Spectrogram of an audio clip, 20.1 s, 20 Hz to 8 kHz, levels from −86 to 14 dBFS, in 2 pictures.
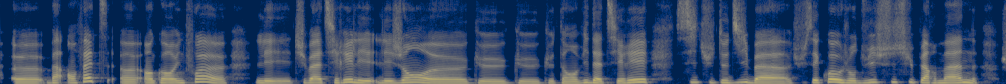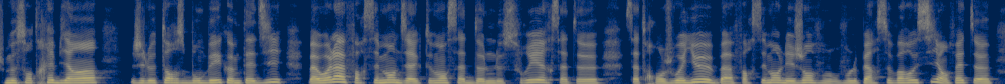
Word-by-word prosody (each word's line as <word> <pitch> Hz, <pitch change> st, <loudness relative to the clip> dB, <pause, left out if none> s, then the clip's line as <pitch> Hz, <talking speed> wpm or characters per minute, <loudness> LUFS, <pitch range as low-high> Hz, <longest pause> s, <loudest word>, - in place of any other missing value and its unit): Heu, 170 Hz, -1 st, +2 dB
bah, 185 Hz, +1 st, -1 dB
en -, -, +1 dB
fait, 320 Hz, +5 st, +1 dB
heu, 170 Hz, 0 st, 0 dB
encore 180 Hz, 0 st, +3 dB
une 185 Hz, +1 st, -1 dB
fois, 225 Hz, -4 st, +1 dB
heu, -, -, -11 dB, 0.3 s
les, 170 Hz, -2 st, -1 dB
tu 170 Hz, +1 st, -9 dB
vas 185 Hz, -, +4 dB
attirer 185 Hz, +6 st, +1 dB
les 185 Hz, -5 st, +2 dB
les 175 Hz, 0 st, -1 dB
gens, 220 Hz, +3 st, +2 dB
heu, 165 Hz, -2 st, +2 dB
que 160 Hz, -1 st, -2 dB
que 160 Hz, -2 st, -5 dB
que 165 Hz, +2 st, -8 dB
tu 165 Hz, -, -9 dB
as 165 Hz, -, 0 dB
envie 165 Hz, +6 st, -1 dB
d'attirer, 195 Hz, +6 st, +3 dB, 0.2 s
si 225 Hz, -2 st, -2 dB
tu 215 Hz, -3 st, -8 dB
te 200 Hz, -, -5 dB
dis: 200 Hz, +5 st, -1 dB
«Bah, 165 Hz, -4 st, +3 dB
tu 170 Hz, -, -16 dB
sais 205 Hz, -1 st, +1 dB
quoi? 255 Hz, +6 st, +5 dB
Aujourd'hui, 195 Hz, -2 st, +2 dB
je 225 Hz, -, -6 dB
suis 240 Hz, 0 st, -3 dB
superman, 200 Hz, -4 st, +1 dB, 0.2 s
je 190 Hz, -, -8 dB
me 195 Hz, -, +3 dB
sens 195 Hz, +1 st, -3 dB
très 220 Hz, +3 st, -1 dB
bien, 195 Hz, +3 st, +3 dB, 0.3 s
j'ai 185 Hz, +1 st, -5 dB
le 190 Hz, +1 st, 0 dB
torse 190 Hz, -2 st, 0 dB
bombé», 185 Hz, +4 st, 0 dB
comme 185 Hz, -4 st, 0 dB
tu 185 Hz, -, -1 dB
as 180 Hz, -, +1 dB
dit. 225 Hz, +7 st, -3 dB, 0.3 s
Bah, 180 Hz, +1 st, +5 dB
voilà, 245 Hz, +6 st, +5 dB
forcément, 205 Hz, +2 st, 0 dB
directement, 185 Hz, +1 st, 0 dB
ça 185 Hz, -3 st, -1 dB
te 165 Hz, -, -6 dB
donne 170 Hz, 0 st, -1 dB
le 170 Hz, -, -4 dB
sourire, 215 Hz, +7 st, -1 dB
ça 165 Hz, -2 st, -4 dB
te 160 Hz, 0 st, -2 dB, 0.3 s
ça 170 Hz, -, -2 dB
te -, -, -15 dB
rend 175 Hz, 0 st, -2 dB
joyeux, 195 Hz, +8 st, +2 dB
bah 170 Hz, -5 st, 0 dB
forcément 175 Hz, +6 st, -3 dB
les 180 Hz, -3 st, 0 dB
gens 210 Hz, +4 st, 0 dB
vont 170 Hz, -3 st, -8 dB
vont 170 Hz, +1 st, -9 dB
le 180 Hz, -, -1 dB
percevoir 185 Hz, +3 st, -1 dB
aussi, 215 Hz, +5 st, 0 dB
en 185 Hz, -4 st, +1 dB
fait, 205 Hz, +2 st, -2 dB
heu. 175 Hz, -1 st, +3 dB
185 Hz, 225 wpm, -22 LUFS, 170-210 Hz, 0.3 s, quoi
